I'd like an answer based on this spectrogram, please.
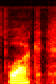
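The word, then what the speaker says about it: Fluke: Sandra fluck spelled f l u ke but pronounced fluck um and Her speech last week uh to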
